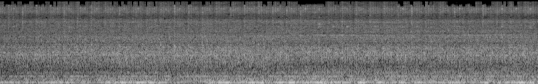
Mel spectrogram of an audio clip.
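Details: 1996 Jeep Cherokee XJ: steady but lumpy, wandering idle after suddenly starting to run terribly; timing mark jumps around, and a slipping timing chain is suspected.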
